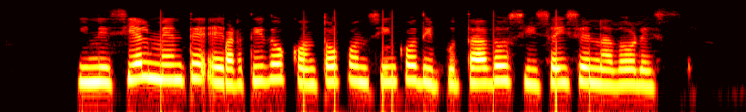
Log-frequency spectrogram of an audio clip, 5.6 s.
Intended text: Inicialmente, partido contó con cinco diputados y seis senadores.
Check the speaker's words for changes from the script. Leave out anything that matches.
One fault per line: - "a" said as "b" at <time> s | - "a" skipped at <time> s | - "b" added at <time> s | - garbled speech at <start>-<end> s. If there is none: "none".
none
